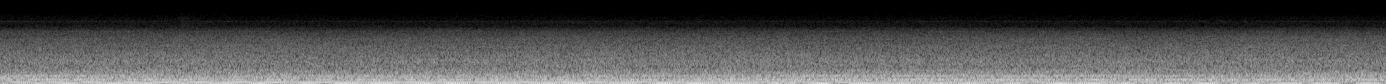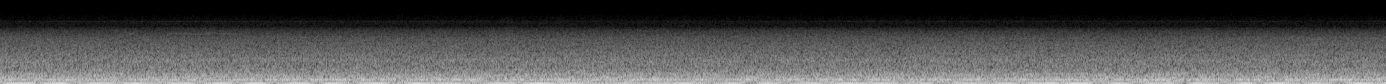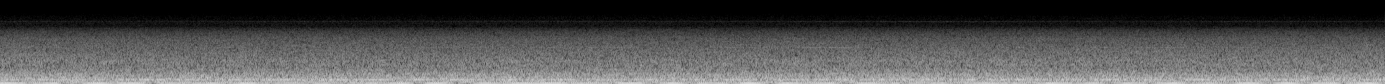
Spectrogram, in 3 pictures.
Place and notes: Stadt-Mitte, Düsseldorf, Deutschland - Düsseldorf, Discothek Nachtresidenz
Inside the empty two floor hall of the discothek Nachtresidenz ( a former old cinema) - The sounds of the refrigerators and ventilaltion reverbing in the big and high brick stone wall place. At the end an ambulance sirene that comes in from the main street outside.
This recording is part of the intermedia sound art exhibition project - sonic states
soundmap nrw -topographic field recordings, social ambiences and art places
Düsseldorf, Germany, 3 January 2013, 16:00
